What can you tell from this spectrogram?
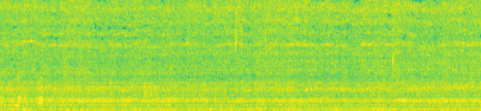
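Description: A steady low mechanical hum that holds even throughout.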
